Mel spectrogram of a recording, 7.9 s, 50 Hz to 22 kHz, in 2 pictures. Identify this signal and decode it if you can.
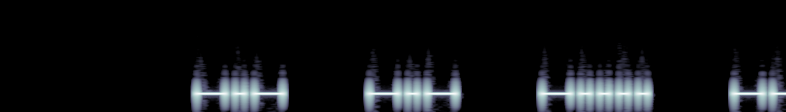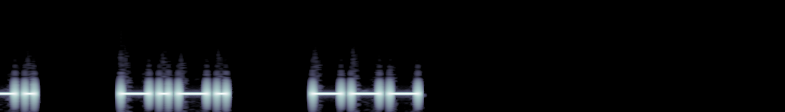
Morse code, heard as a keyed tone, about 25 wpm, spaced as for 14 wpm, 700 Hz. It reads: KK6GCO
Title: USA Call Signs - 6 Characters - 3x Character Spacing - 25wpm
